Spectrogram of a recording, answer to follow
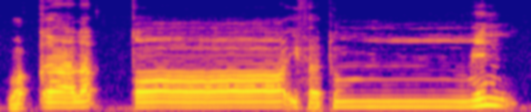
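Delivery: very long "طَا" and humming held M into "مِّنْ"; joined recitation. Shown as a demonstration. Teacher showing all joined together, prolonged shadda recitation. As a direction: link "وَقَالَتْ طَائِفَةٌ مِّنْ", doubling ط and م. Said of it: "if you join all together".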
